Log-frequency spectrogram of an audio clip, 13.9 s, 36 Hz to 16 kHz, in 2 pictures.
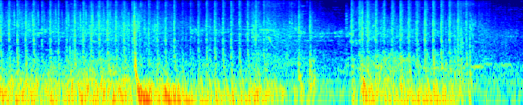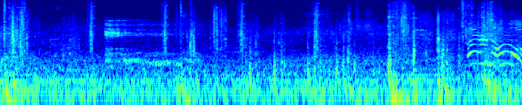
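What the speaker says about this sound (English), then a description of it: "Calling down a sentry. We'll just set them side by side and let them do their thing" Two sentry turrets set side by side in Helldivers 2 fire loud, rapid automatic bursts for several seconds, then drop to quieter, scattered shots and clatter.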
